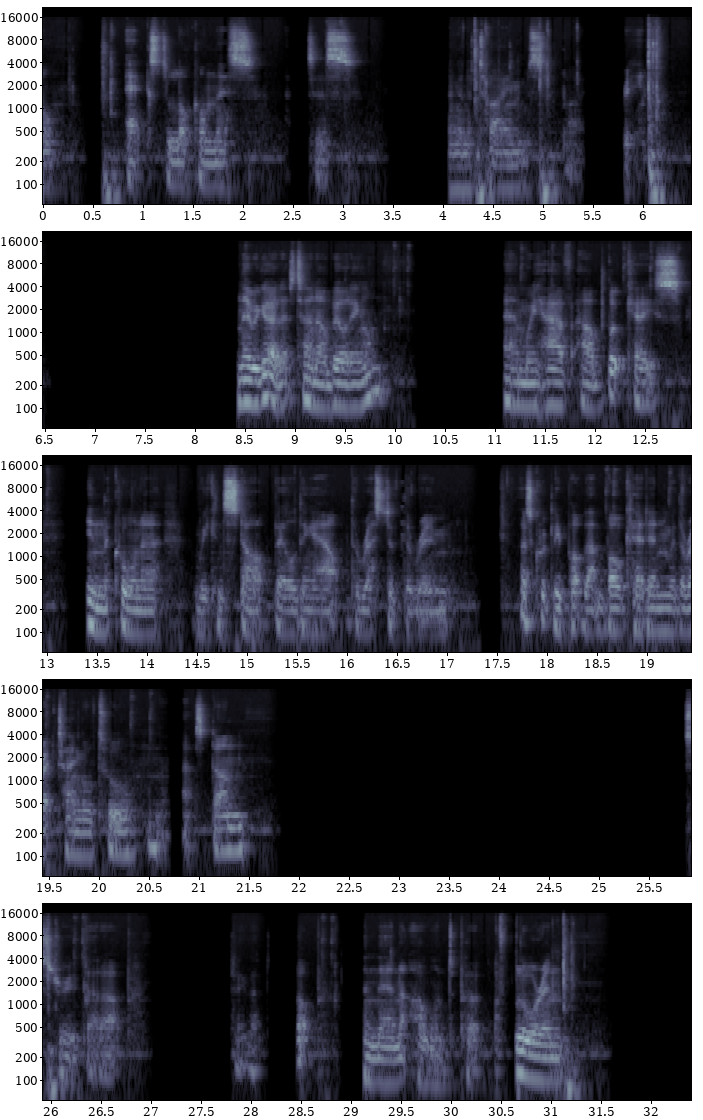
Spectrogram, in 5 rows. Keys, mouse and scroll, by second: 0.7 x, 3.0 click, 3.4 middle click, 3.5 middle click, 4.4 x, 5.0 x, 6.1 Return, 8.5-9.7 middle drag, 10.2 click, 11.1 shift+middle click, 11.6 middle click, 11.8 middle click, 11.9 middle click, 12.1 shift+middle click, 12.6 shift+middle click, 12.8 shift+middle click, 13.0 middle click, 17.3 middle click, 18.7 click, 19.4 shift+middle click, 19.7 middle click, 20.0 middle click, 20.2 middle click, 20.3 shift+middle click, 20.6 middle click, 22.1 click, 25.1 click, 26.0 click, 26.0 e, 27.1 click, 27.5-28.7 drag, 28.9 click, 29.0 middle drag, 30.7-31.2 middle drag, 31.2 r, 32.1 click.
